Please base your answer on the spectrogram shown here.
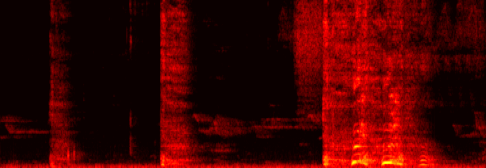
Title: me coughing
